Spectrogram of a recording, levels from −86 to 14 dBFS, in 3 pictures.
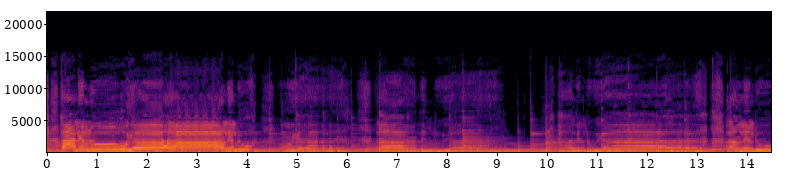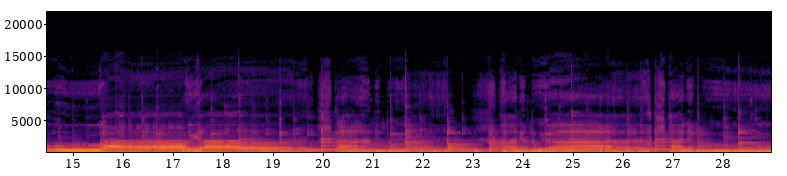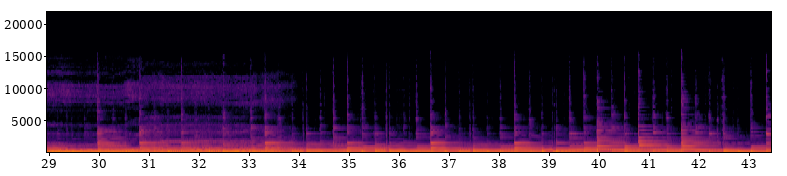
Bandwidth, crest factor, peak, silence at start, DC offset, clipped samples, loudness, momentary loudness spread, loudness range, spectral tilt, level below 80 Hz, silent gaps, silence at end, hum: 13.5 kHz; 14 dB; -8 dBFS; 0 s; under 0.1%; under 0.1%; -22 LUFS; 10 LU; 7 LU; -6.5 dB/octave; -56 dBFS; none; 0 s; none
